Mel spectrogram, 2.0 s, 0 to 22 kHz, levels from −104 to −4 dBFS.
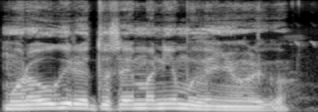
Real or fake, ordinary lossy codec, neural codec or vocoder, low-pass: real; none; none; none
